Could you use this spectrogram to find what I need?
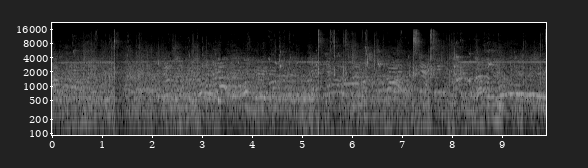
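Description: Fencing blades clash and clink sharply.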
